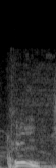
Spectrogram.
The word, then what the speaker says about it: comb: It's combs, right? Comb? It's comb. It's comb. Oh, okay. It's catacombs, not catacombs. Oh, yeah, okay.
